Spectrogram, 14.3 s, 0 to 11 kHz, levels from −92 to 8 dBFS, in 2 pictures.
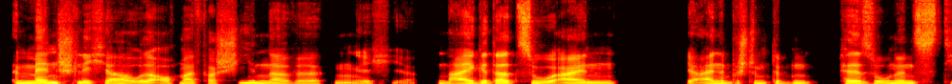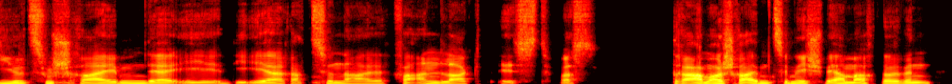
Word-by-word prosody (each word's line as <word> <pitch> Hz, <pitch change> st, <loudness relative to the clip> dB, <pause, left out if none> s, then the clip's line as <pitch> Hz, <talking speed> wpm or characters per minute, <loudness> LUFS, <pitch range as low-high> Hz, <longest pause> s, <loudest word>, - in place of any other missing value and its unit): menschlicher 145 Hz, +1 st, +2 dB
oder 140 Hz, -, +1 dB
auch -, -, -3 dB
mal 140 Hz, -2 st, 0 dB
verschiedener 135 Hz, -, -2 dB
wirken. 120 Hz, -7 st, -7 dB
Ich 140 Hz, -1 st, -10 dB, 0.3 s
neige 150 Hz, +3 st, +2 dB
dazu, 145 Hz, 0 st, +3 dB
einen 135 Hz, 0 st, +2 dB, 0.5 s
ja, 130 Hz, -, -2 dB
einen 140 Hz, -1 st, +1 dB
bestimmten 140 Hz, -1 st, -5 dB, 0.2 s
Personenstil 150 Hz, +1 st, 0 dB
zu 160 Hz, -, -3 dB
schreiben, 130 Hz, +4 st, 0 dB
der 125 Hz, -3 st, +1 dB
e 130 Hz, 0 st, -7 dB
die 140 Hz, -1 st, -10 dB
eher 130 Hz, -3 st, +1 dB
rational 120 Hz, -2 st, -5 dB
veranlagt 120 Hz, -3 st, -2 dB
ist, -, -, -9 dB
was -, -, -7 dB, 0.6 s
Drama 170 Hz, -1 st, +7 dB
schreiben 145 Hz, 0 st, +3 dB
ziemlich 160 Hz, -1 st, -2 dB
schwer 150 Hz, +2 st, +1 dB
macht, 125 Hz, -4 st, +1 dB
weil 140 Hz, -2 st, +2 dB
wenn 135 Hz, 0 st, -1 dB
140 Hz, 130 wpm, -22 LUFS, 130-150 Hz, 0.6 s, Drama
